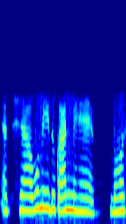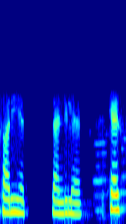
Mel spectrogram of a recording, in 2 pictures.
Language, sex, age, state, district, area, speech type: Urdu, female, 60+, Uttar Pradesh, Lucknow, urban, conversation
